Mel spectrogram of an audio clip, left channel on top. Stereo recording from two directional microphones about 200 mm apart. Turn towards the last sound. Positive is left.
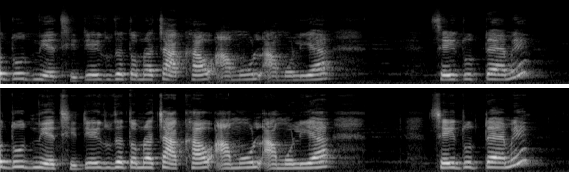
turn(degrees=-50)  # may be behind; listen again after turning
